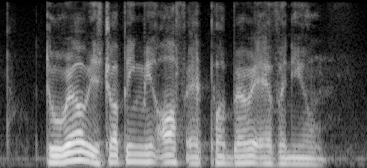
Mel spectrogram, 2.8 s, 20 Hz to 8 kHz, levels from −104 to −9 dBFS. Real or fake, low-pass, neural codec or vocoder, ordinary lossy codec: fake; none; codec, 16 kHz, 8 kbps, FunCodec, trained on Chinese and English, 25 frames a second; none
